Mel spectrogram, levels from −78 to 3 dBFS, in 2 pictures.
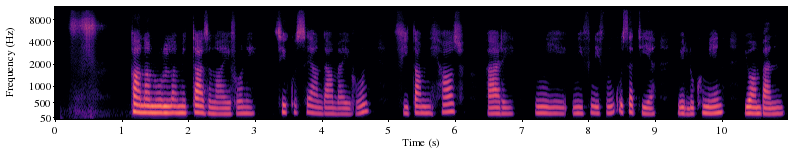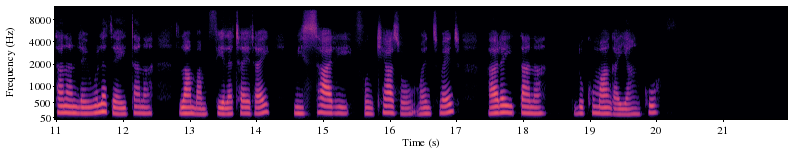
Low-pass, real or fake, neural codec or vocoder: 10.8 kHz; fake; codec, 24 kHz, 0.5 kbps, DualCodec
